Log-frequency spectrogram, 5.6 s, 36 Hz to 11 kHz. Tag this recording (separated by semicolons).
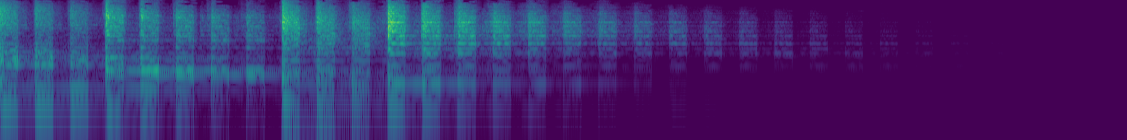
170BPM; 85BPM; Bass; DnB; Drum; gated; loop; Synth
